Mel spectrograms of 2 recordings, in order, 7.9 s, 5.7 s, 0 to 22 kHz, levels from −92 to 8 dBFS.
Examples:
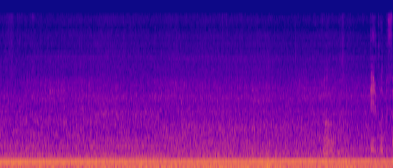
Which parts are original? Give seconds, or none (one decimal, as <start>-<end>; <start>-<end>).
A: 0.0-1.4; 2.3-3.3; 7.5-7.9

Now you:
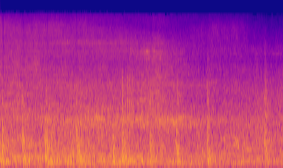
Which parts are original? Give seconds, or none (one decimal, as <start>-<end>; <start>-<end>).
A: 0.0-5.7

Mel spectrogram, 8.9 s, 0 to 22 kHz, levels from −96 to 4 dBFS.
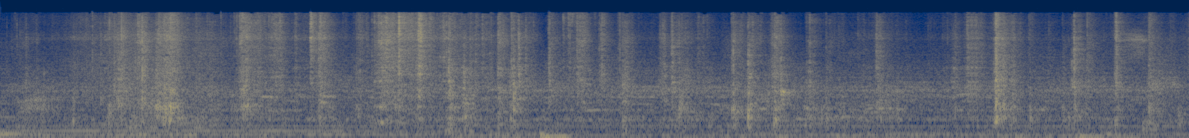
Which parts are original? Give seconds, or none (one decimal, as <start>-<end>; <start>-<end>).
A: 0.0-0.7; 1.3-1.8

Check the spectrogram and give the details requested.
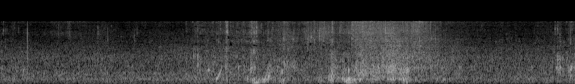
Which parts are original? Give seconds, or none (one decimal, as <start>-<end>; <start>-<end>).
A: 0.0-5.8

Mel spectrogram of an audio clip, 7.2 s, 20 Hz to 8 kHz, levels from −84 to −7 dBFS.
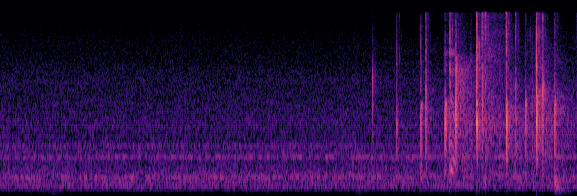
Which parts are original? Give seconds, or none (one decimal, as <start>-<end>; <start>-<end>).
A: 0.0-7.2

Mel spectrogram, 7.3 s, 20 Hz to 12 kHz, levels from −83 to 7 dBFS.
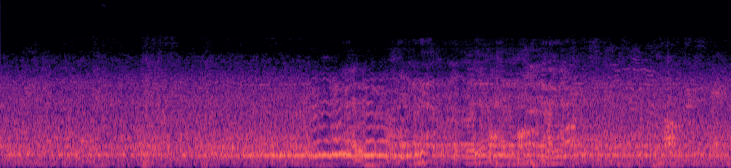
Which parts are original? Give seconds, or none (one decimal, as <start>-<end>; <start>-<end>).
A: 0.0-3.1; 5.7-7.3

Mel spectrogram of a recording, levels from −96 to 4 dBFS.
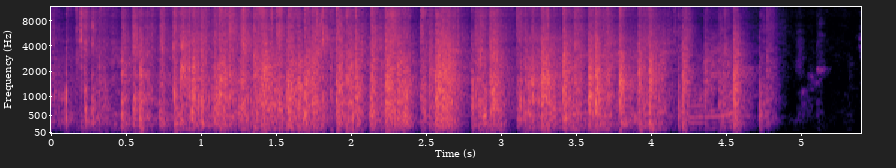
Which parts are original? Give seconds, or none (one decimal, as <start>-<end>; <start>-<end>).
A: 1.4-2.6; 4.1-5.4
